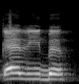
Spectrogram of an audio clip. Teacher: با کو ہم نے ہلانا ہے ساکن حالت میں جب ہم اس کو حرکت کے بغیر پڑھیں گے. ٹھیک ہے، تو کیذب.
